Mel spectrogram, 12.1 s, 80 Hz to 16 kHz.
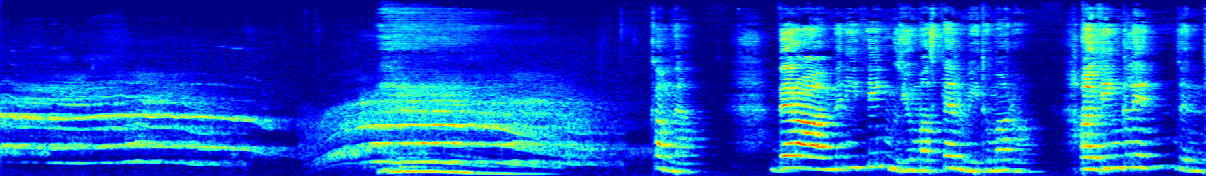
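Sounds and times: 
several wolves howling together: 0:00.0 - 0:06.5
speech: 0:03.8 - 0:04.6, 0:06.6 - 0:06.9, 0:07.8 - 0:12.0.

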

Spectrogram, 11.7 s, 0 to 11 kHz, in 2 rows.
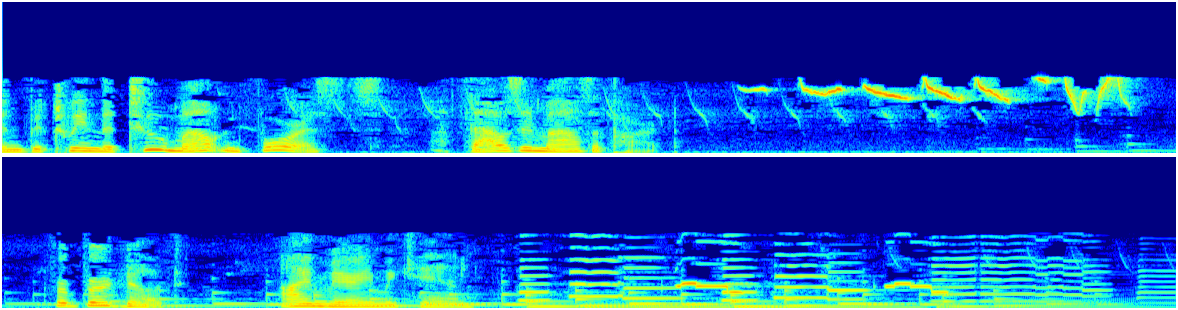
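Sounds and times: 
speech: 0:00.0 - 0:03.4, 0:06.1 - 0:08.7
high thin warbler song of rapid buzzy trills and sliding notes: 0:00.0 - 0:11.7.

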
